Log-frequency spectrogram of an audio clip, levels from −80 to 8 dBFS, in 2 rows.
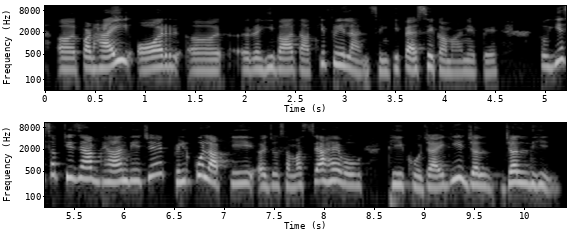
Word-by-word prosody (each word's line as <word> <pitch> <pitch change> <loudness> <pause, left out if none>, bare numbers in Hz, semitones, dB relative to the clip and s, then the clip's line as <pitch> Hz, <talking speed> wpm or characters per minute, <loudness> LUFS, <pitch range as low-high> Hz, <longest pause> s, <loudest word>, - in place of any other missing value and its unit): अ, 195 0 0
पढ़ाई 210 - +5
और 205 +5 +3
अ, 180 -1 -5 0.3
रही 195 +2 -2
बात 190 -1 0
आपकी 175 +11 -5
फ़्रीलांसिंग 190 - -3
की, 205 - -6
पैसे 185 +5 +1
कमाने 165 -2 -6
पे। 160 0 -8 0.4
तो 230 - -2
ये 310 +11 +1
सब 395 +2 -2
चीज़ें 330 -2 +3
आप 310 - +6
ध्यान 255 +1 +3
दीजिए, 275 +10 -2
बिल्कुल 265 +7 +3
आपकी 235 -1 +2
अ, 195 - -3
जो 205 +1 -5
समस्या 205 +6 -1
है, 275 - +3
वो 205 -4 -3 0.3
ठीक 215 -1 -2
हो 185 - -1
जाएगी 200 - +3
जल 200 -3 0 0.2
जल्द 240 -2 +4
ही। 205 -6 -3
210 Hz, 185 wpm, -24 LUFS, 190-255 Hz, 0.4 s, आप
